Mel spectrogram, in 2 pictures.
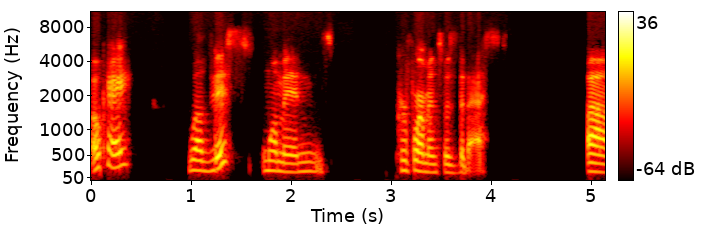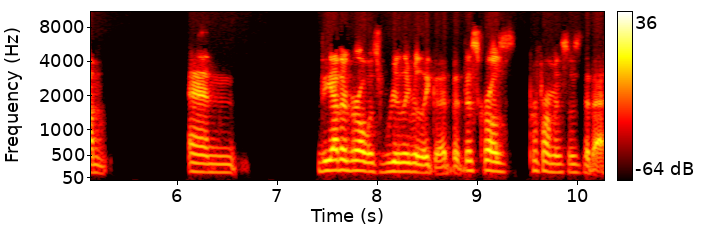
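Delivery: ordinary talk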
